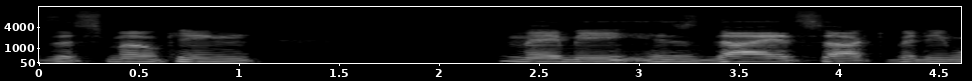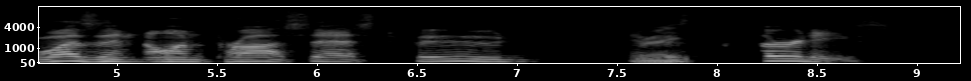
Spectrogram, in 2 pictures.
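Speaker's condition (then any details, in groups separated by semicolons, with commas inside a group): ALS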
